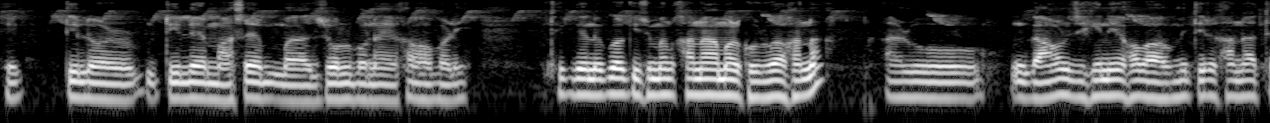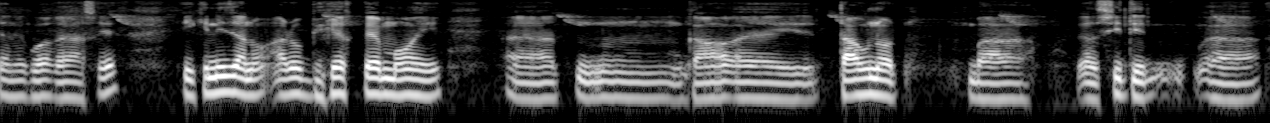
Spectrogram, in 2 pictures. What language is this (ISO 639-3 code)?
asm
